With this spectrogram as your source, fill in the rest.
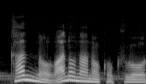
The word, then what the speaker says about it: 漢委奴国王: よれば、金印の読み方には諸説が存在しますが、漢の倭の名の国王という読み方が一般的であり、そ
